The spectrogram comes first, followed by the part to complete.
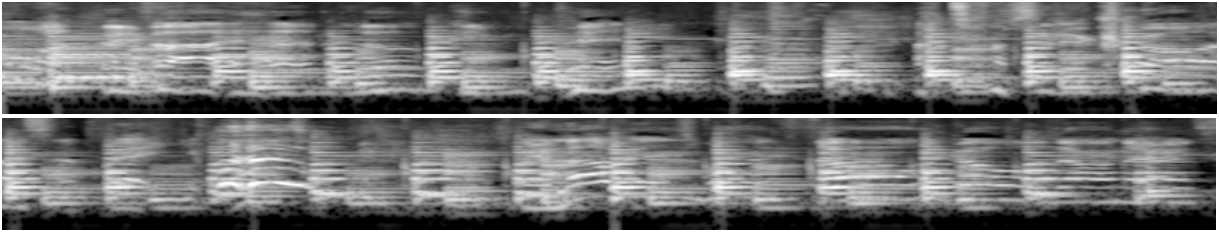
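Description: Acoustic guitar strummed in a steady rhythm together with an electric keyboard playing chords: an instrumental passage of a song.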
